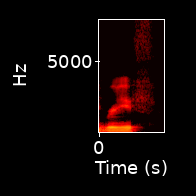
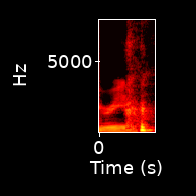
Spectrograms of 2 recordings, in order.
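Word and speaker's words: Reiff: They lost Riley Reef. Not Riley Reed. Riley Reef to New England.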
